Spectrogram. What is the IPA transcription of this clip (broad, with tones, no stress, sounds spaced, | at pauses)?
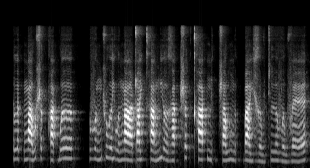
l ə˨˩ k̚ ŋ a˨˩˦ w ʂ ə˨˩ k̚ h a˨˩ k̚ w əː˧ | v ə˨˩˦ ŋ ʂ u˧ ə̯ j u˨˩˨ ə̯ ŋ aː˨˩ ʈ a˧˥ j t̪ʰ a˨˩˦ ŋ j əː˨˩ ɣ a˨˩ t̚ ʂ ə˦˥ k̚ t̪ʰ a˦˥ k̚ ɲ ə˨˩ k̚ ʂ a˧˥ w ŋ ə˨˩ k̚ ɓ a˨˩ j ɣ ə˨˩˨ w c ɨ˧ ə̯ v ə˨˩ w v ɛ˨˩˦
